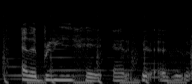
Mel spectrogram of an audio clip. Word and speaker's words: Alebrije: Alebrije, whatever. Alebrije. That's how they pronounce it in the show, okay?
